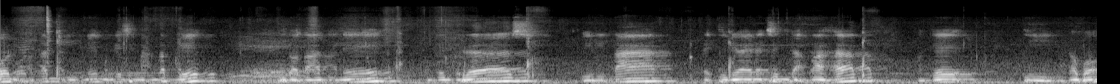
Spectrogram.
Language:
Indonesian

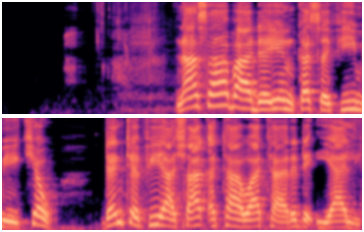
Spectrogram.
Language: Hausa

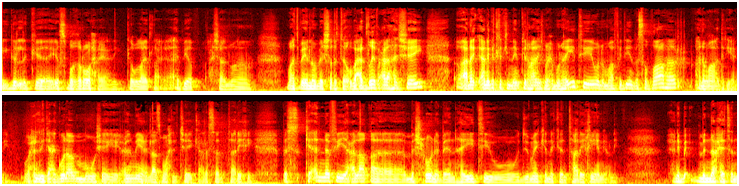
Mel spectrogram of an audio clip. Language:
Arabic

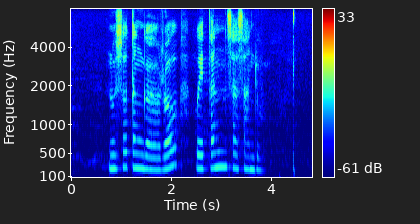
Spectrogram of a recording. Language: Javanese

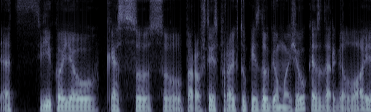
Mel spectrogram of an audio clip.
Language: Lithuanian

